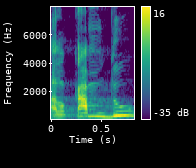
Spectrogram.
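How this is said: The consonant after 'al' is a k sound. The speaker calls it wrong.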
